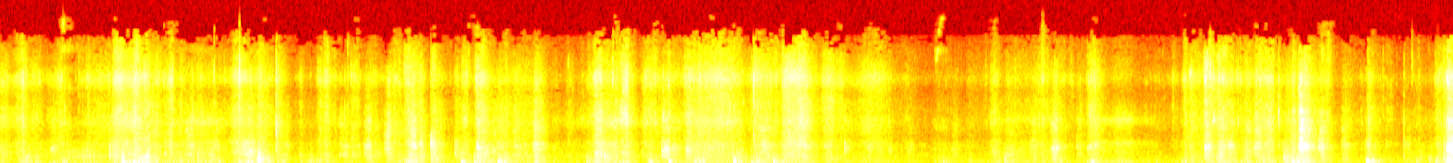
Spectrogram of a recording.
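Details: Bull Terrier puppies, two brothers play-fighting, the little one picking on the big one: rapid panting and breathy huffs, bursts of scuffling and mouthing noise, with brief sharp peaks near the end.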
